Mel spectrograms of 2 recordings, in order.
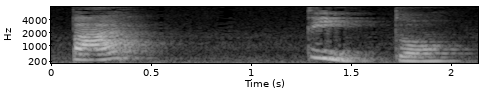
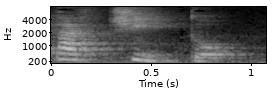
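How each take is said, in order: First: The t before the i is a plain t. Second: The t before the i sounds like ch. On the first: The speaker calls it right. "é partito" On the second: The speaker calls it wrong. "não é partito"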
